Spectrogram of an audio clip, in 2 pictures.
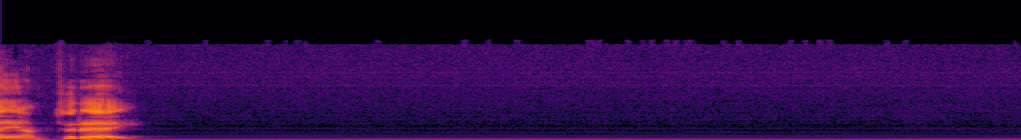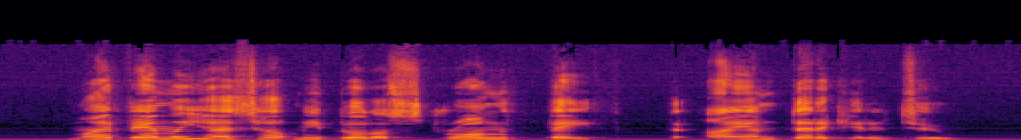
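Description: A young man speaks into a microphone, with pauses.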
